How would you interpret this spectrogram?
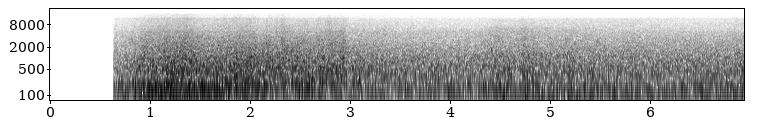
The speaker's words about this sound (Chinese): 清晨的大海泛着朝霞的流光，海浪拍打着沙滩，发出阵阵哗哗的声响。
